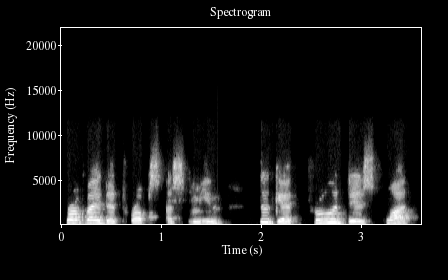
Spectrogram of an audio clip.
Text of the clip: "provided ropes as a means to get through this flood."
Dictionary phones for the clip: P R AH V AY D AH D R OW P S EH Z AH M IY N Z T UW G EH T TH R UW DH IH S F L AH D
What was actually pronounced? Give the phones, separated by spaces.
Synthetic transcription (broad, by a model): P R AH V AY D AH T R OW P S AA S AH M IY N T UW G EH T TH R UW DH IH S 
